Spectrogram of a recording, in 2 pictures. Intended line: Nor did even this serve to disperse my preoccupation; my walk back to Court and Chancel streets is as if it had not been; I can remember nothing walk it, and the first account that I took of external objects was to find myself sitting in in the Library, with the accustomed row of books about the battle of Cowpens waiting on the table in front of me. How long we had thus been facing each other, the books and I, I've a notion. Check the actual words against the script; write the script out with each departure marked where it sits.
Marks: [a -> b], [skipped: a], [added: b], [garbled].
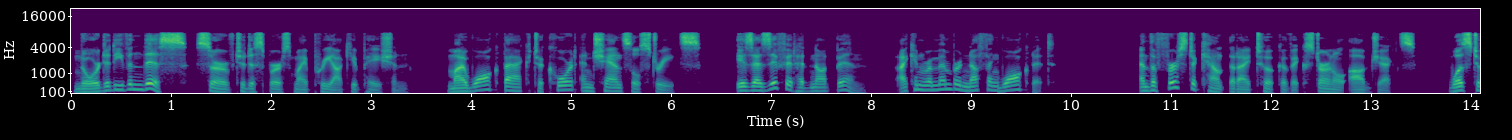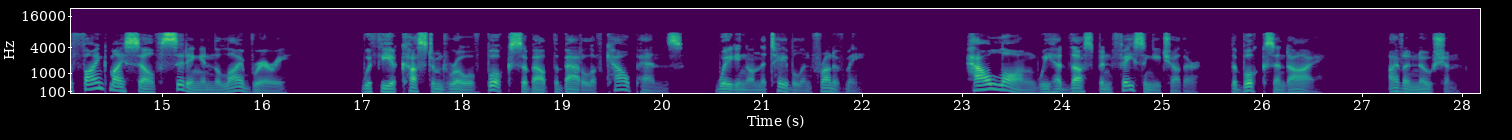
Nor did even this serve to disperse my preoccupation; my walk back to Court and Chancel streets is as if it had not been; I can remember nothing walk it, and the first account that I took of external objects was to find myself sitting in in the Library, with the accustomed row of books about the battle of Cowpens waiting on the table in front of me. How long we had thus been facing each other, the books and I, I've a notion.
